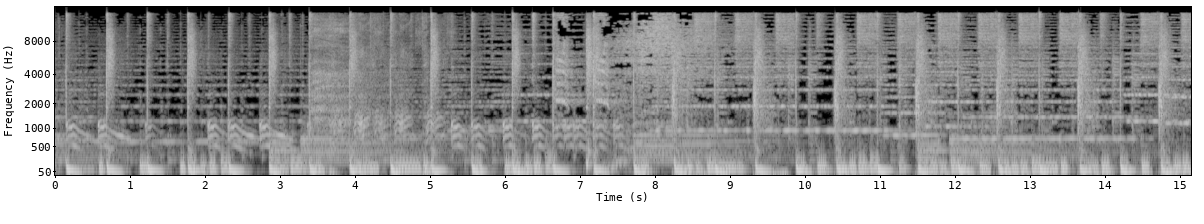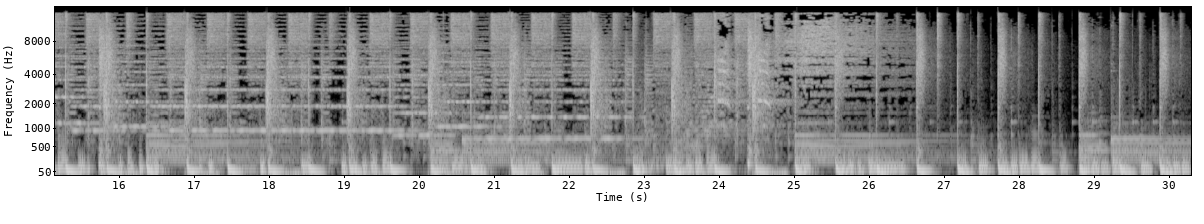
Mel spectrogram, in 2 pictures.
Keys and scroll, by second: 4.1 space, 6.6 space, 8.0 space, 10.4 space, 13.8 ctrl+KP_Subtract, 15.0-15.9 typing, 18.0 Return, 18.4 space, 19.0 ctrl+w, 19.0 Return, 20.2 alt+space, 21.6 c, 22.0 Return, 22.5 f, 24.1 ctrl+space, 28.0 f, 28.6 w, 30.1 Return.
